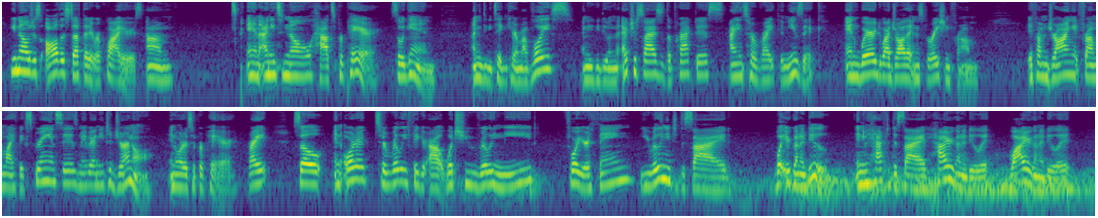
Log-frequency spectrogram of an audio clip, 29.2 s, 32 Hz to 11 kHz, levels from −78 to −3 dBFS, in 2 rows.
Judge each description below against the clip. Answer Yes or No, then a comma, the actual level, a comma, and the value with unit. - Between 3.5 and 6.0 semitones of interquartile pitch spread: Yes, average, 4.7 semitones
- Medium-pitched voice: Yes, medium, 175 Hz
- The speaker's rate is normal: No, fast, 225 wpm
